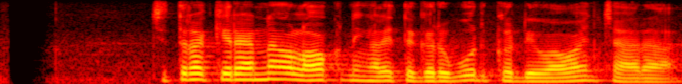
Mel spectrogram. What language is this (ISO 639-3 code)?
sun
